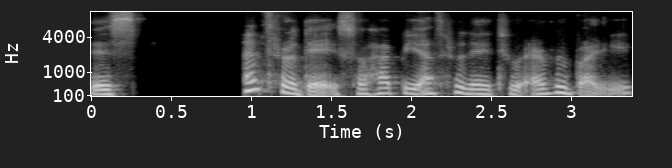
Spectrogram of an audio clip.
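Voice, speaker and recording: Against a quiet background, a woman with a non-native accent speaks in a dark, mellow tone. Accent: foreign. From outside the United States. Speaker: anthropology professor. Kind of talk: panel opening remarks.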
